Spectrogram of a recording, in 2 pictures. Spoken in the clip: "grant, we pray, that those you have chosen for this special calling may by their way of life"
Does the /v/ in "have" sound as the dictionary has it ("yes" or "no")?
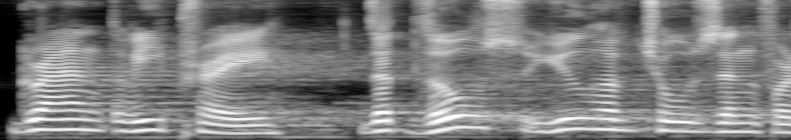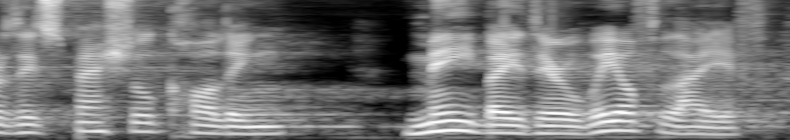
yes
